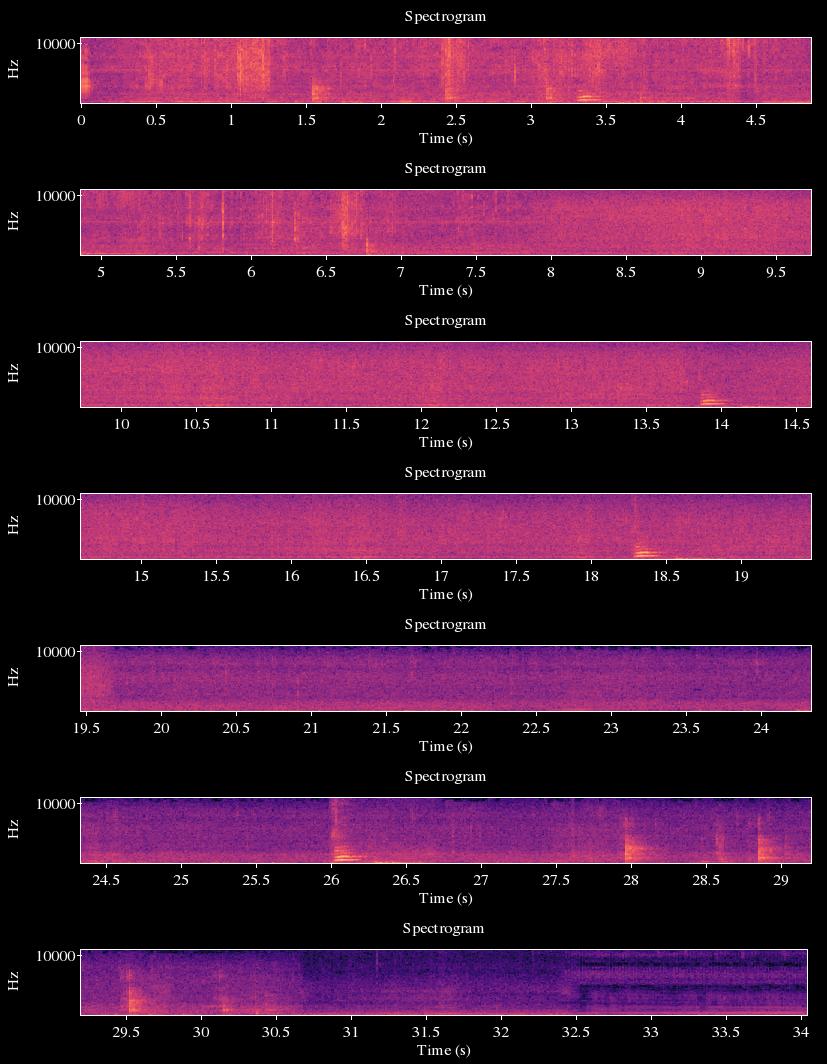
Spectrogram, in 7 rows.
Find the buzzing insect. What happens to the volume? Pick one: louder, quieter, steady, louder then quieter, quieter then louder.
quieter.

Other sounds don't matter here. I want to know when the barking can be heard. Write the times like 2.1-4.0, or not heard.
3.2-4.0, 13.8-14.5, 18.2-18.9, 26.0-26.6.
